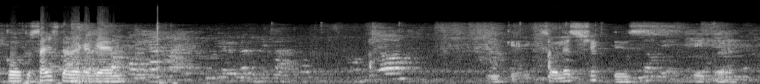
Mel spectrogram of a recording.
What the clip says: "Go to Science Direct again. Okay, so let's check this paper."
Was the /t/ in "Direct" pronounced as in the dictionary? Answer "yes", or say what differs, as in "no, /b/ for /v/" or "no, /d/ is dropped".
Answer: no, /t/ is dropped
